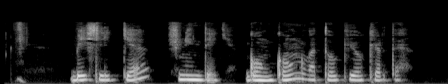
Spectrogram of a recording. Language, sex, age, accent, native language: Uzbek, female, 12-17, Farg'ona, Uzbek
